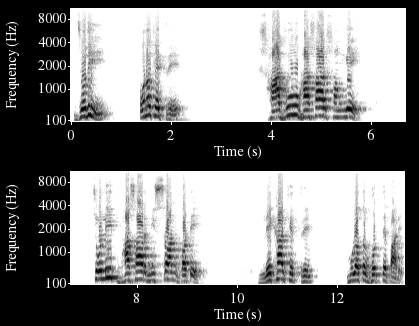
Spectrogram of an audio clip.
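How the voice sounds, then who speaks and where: A male teacher giving an exam-prep grammar lesson, asking questions and then answering them himself in a drawn-out explaining way. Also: high voice, expressive, reverberant, low-quality recording.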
